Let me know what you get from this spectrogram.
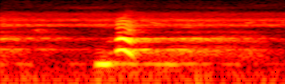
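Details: A siamang in forest gives one short, rising hoot-bark over steady high insect buzzing, calling back and forth to its companions.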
